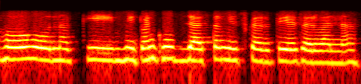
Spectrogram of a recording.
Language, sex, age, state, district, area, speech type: Marathi, female, 18-30, Maharashtra, Raigad, rural, conversation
